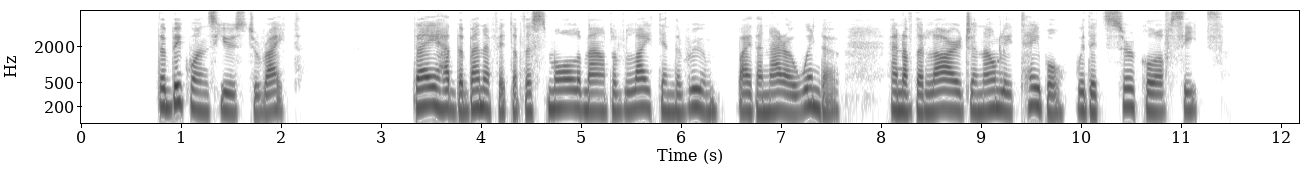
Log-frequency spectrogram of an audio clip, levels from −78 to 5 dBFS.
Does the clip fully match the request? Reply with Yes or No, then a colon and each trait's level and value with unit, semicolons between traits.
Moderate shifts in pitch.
No: narrow, 2.2 semitones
